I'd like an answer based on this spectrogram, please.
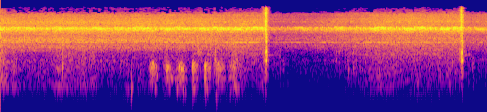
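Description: Forest ambience with a steady high-pitched insect drone. About two seconds in comes a quick run of about seven low notes, like a bird calling. Two sharp clicks follow, one near the middle and one near the end, and the background drops after the first.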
